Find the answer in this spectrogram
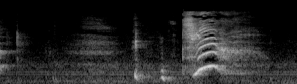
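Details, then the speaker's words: A person with a cold sneezing: a couple of short breathy catches build into one loud, sharp sneeze with a voiced tail. "next on the pile is this scarf from H&M I actually picked up a pretty similar one from a sauce I'm gonna sneeze"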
